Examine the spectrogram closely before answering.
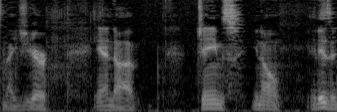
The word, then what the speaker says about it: Niger: It's Niger.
